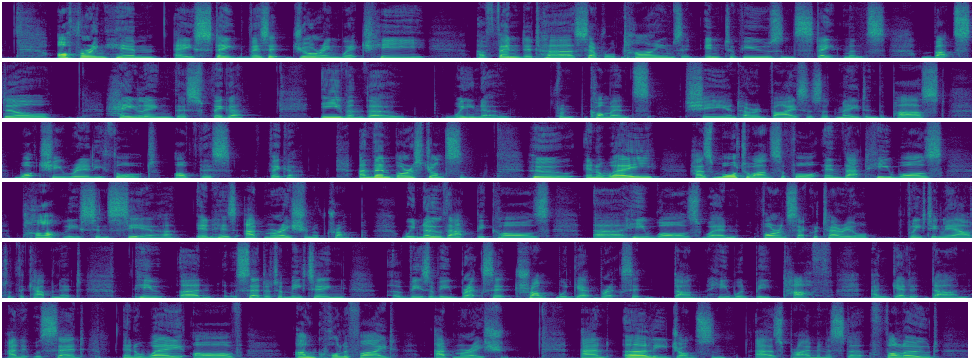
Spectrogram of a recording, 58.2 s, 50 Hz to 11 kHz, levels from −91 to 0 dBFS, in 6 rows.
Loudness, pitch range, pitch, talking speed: -28 LUFS, 110-140 Hz, 125 Hz, 125 wpm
